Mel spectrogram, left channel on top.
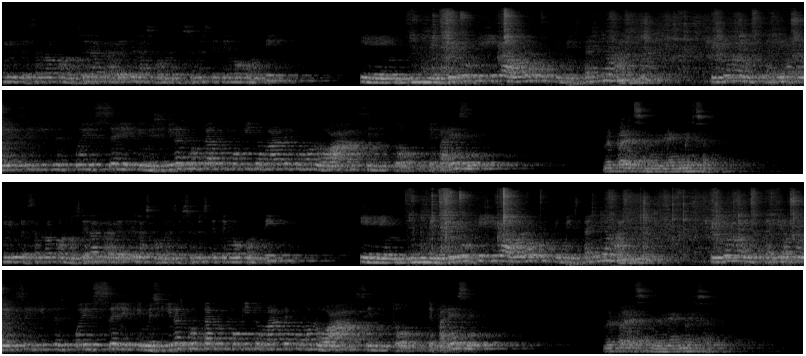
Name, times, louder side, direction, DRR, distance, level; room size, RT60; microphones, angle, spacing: voice 1, 0.0-2.8 3.6-6.5 7.1-12.8, right 2 dB, 30° right, -3 dB, 0.4 m, -37 dB
sound 1, 4.0-8.4, right 2 dB, 85° right, 0.7 m, -42 dB
voice 2, 14.0-15.1, left 1 dB, 60° left, -2 dB, 0.5 m, -39 dB
2.5 x 2.2 x 3.4 m, 1.4 s
head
